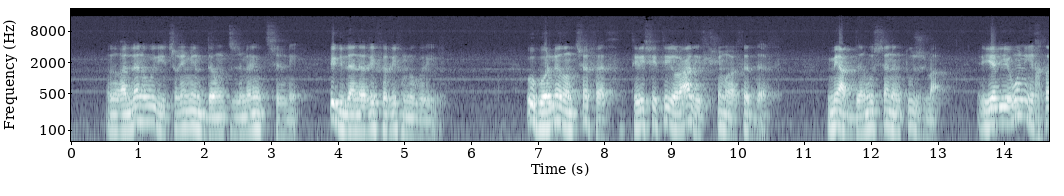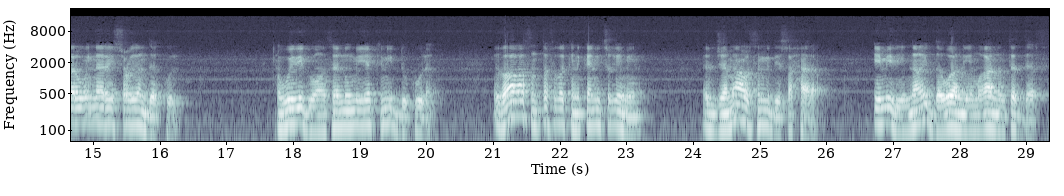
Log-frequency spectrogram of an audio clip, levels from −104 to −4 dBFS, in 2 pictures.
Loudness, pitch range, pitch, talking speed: -16 LUFS, 95-125 Hz, 110 Hz, 105 wpm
